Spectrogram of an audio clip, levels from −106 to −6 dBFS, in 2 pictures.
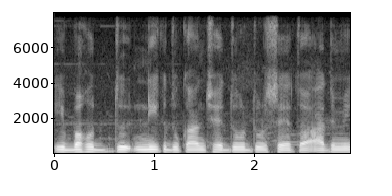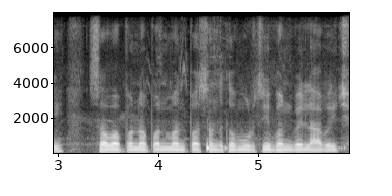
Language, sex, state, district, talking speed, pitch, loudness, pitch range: Maithili, male, Bihar, Supaul, 190 wpm, 110 Hz, -19 LUFS, 110-115 Hz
